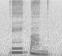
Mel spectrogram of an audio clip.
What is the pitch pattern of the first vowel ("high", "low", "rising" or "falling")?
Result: high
